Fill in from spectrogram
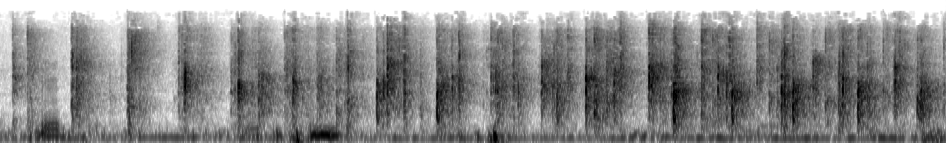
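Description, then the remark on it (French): A crowd at a free Monday stand-up comedy show applauds steadily for several seconds as comedian Alex Gosselin is introduced, dense overlapping hand claps forming a continuous, fairly loud patter that holds its energy without fading. “Et pour commencer la soirée, en fait, le meilleur show gratuit au monde du lundi, ben, ça va être l'excellent Alex Gosselin qui s'en vient vous parler dans quelques instants, juste le temps qu'on l'applaudisse.”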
